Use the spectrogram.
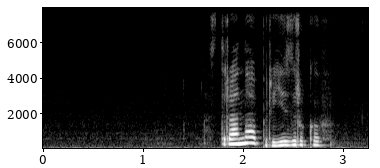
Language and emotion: Russian, neutral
